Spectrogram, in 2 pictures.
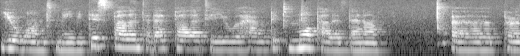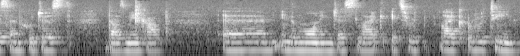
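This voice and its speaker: Amid noticeable background noise and audible room echo, a woman speaks very slowly in a flat monotone at a fairly low pitch. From Croatia. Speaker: beauty vlogger. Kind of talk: vlog monologue. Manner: hesitant, repeats words.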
